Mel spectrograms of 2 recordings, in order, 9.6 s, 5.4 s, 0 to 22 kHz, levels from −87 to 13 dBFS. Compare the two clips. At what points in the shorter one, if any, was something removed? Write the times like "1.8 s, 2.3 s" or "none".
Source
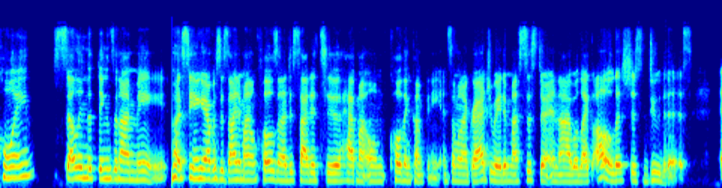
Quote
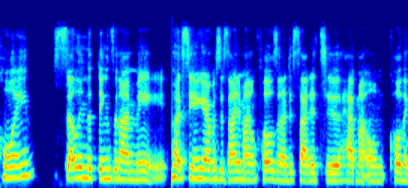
none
